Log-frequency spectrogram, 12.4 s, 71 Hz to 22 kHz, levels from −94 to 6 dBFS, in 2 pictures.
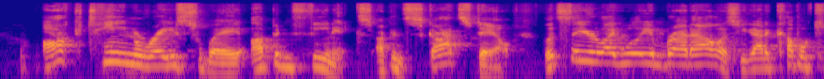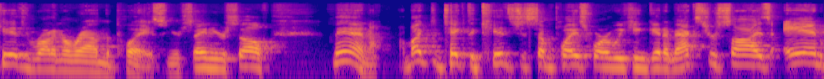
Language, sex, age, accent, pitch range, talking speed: English, male, 30-49, American, 135-220 Hz, 225 wpm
